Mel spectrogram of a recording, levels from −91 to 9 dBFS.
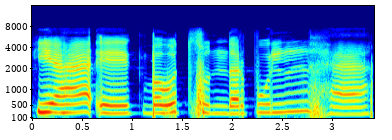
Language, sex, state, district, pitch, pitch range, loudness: Hindi, female, Uttar Pradesh, Saharanpur, 255 Hz, 235-275 Hz, -14 LUFS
